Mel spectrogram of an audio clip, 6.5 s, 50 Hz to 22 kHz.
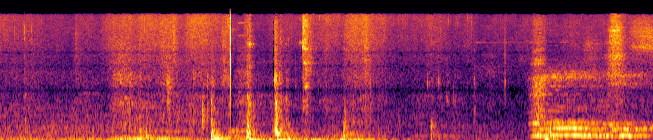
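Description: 1962 KONE traction elevator car travelling with a low rumble, then a cluster of clunks and clicks about two seconds in as the car comes to a stop.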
